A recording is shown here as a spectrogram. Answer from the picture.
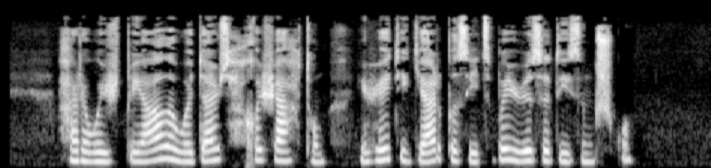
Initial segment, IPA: ħ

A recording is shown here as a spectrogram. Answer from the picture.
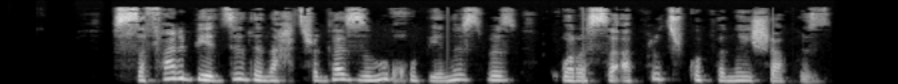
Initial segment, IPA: s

